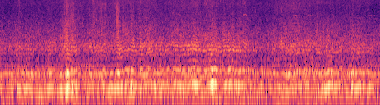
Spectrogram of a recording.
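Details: Buzzing swarm of bees out of the hive, continuous low drone with brief louder passes of single bees near the second and fourth seconds.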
